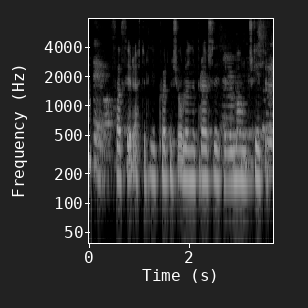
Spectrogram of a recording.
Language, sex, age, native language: Icelandic, male, 20-29, Icelandic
